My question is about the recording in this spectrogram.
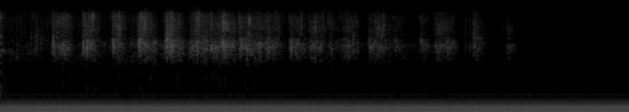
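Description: Audience applauding after a spoken tribute. The clapping dies away about five seconds in.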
